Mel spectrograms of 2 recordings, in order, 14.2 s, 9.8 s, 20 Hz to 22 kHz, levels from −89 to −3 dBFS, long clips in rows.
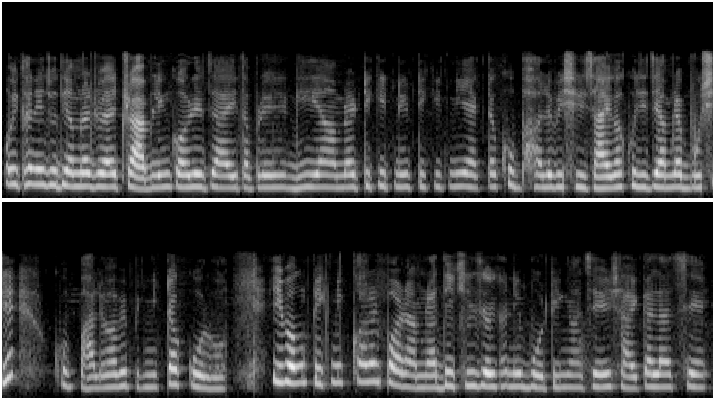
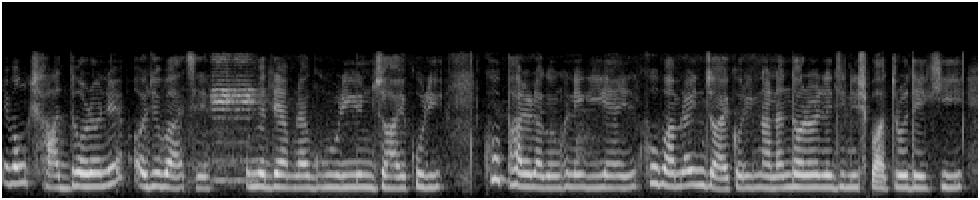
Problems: none marked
